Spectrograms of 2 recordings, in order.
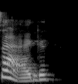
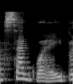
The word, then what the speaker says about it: segue: And I thought that there was another secret word, S-E-G-U-E, that was pronounced seg and made something, meant something altogether different. But if you're saying from a topic of conversation to another topic of conversation, that is the word segue, but it's pronounced, I mean, it's spelt S-E-G-U-E.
